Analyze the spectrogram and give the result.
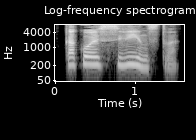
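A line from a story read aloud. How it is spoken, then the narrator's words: Tender voice. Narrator (Russian): сказала она нежно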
